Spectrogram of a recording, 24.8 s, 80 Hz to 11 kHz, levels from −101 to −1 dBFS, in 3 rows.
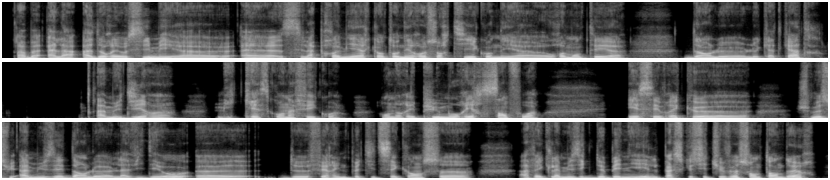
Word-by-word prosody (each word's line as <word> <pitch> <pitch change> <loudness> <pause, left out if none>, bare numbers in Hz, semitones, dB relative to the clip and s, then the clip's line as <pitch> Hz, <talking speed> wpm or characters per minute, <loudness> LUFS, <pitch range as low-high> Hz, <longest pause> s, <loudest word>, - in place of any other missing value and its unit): Ah 125 - +2
bah, 105 -2 0
elle 110 -2 +2
a 100 0 0
adoré 120 +1 +4
aussi 120 - +2
mais, 110 - +4
heu 100 -2 -1
heu, 105 -3 +1
c'est 120 - -7
la 110 -2 +1
1re, 145 +7 +1
quand 115 0 -1
on 115 -1 +5
est 110 - +5
ressorti 115 +6 0
et 145 - +2
qu'on 110 -3 0
est, 110 0 +2
heu, 100 -1 -1
remontés, 125 +5 0
heu, 110 -5 -1 0.6
dans 110 0 +2
le 100 -2 +1
le 100 +1 -2
4x4, - - -2 1.0
à 110 -1 0
me 105 -1 +1
dire, 130 +9 0
heu: 105 -4 -3 0.5
«Mais - - -12
qu'est-ce 140 +1 -2
qu'on 105 +3 -1
a 130 - +1
fait 120 -3 -3
quoi? 90 -5 -10 0.3
On 100 +1 -2
aurait 95 0 -2
pu 125 +8 +1
mourir 130 +6 +3
100 - - +1
fois» 135 -5 -3 0.9
et 125 0 +1
c'est 120 0 0
vrai 190 - -2
que, 205 - -4
heu, 100 -3 +2 0.5
je - - -9
me 115 - +2
suis 115 +1 -5
amusé 125 +6 +1
dans 110 -7 +2
le 110 -2 +2
la 100 +1 -1
vidéo, 105 - 0
heu, 100 -3 0 0.3
de 110 -1 -3
faire 115 +1 -2
une 110 -1 0
petite 115 0 -7
séquence, 140 +6 -1
heu, 100 -3 0 0.5
avec 110 +3 -2
la 110 - +3
musique 115 +1 +1
de 110 - +3
Benny 110 +1 +2
Hill 215 0 +2
parce 115 - -1
que 115 - -7
si 110 +1 -5
tu 120 +2 -4
veux 190 +10 +1
son 130 -7 0
tendeur, 130 - +2
115 Hz, 180 wpm, -22 LUFS, 105-125 Hz, 1.0 s, on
